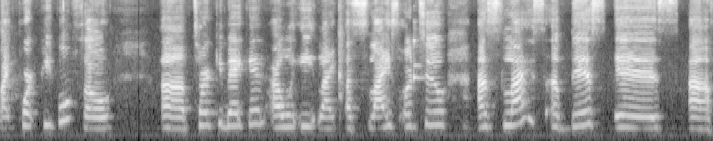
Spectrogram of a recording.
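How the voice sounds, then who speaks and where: A young vlogger with a high-pitched, bright, forceful voice chats enthusiastically with viewers in a casual diet vlog, showing food to the camera. She records close up on a webcam's built-in mic in a small room at home, and the quality is low.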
